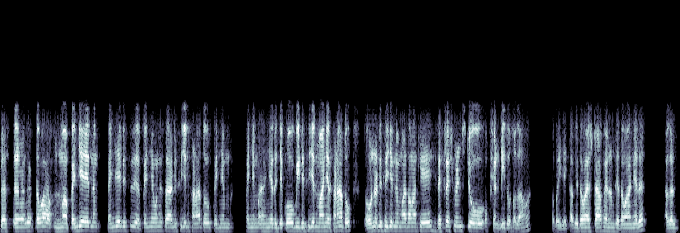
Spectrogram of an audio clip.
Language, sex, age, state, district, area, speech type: Sindhi, male, 30-45, Gujarat, Kutch, urban, conversation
